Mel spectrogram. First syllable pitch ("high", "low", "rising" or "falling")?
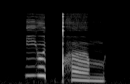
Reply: high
